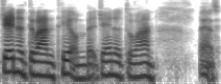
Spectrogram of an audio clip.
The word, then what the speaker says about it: Dewan: Jenna Dewan, it was Jenna Dewan Tatum, but Jenna Dewan, that's how you say it.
